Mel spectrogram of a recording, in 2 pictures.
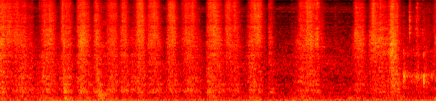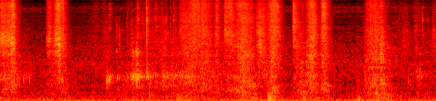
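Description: Sandpaper rasps in quick strokes against a car door.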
